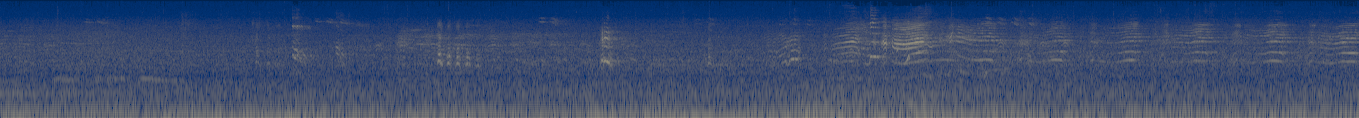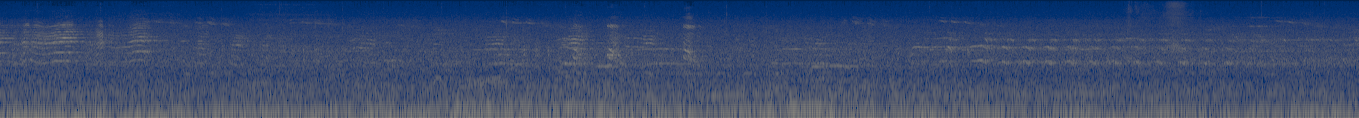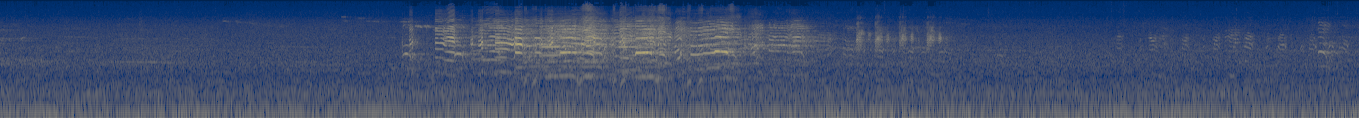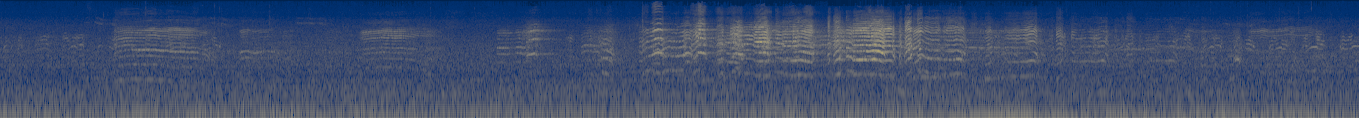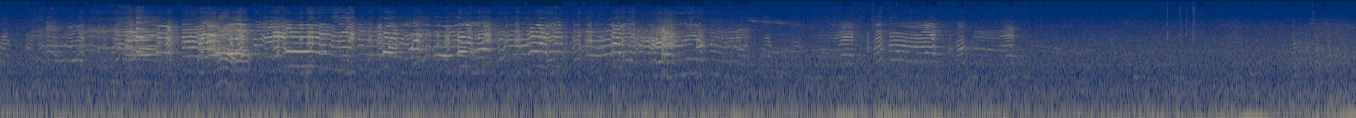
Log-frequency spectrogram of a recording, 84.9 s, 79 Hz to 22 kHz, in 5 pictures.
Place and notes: St Nicholas Cliff, Scarborough, UK - kittiwakes at the grand hotel ...
kittiwakes at the grand hotel ... kittiwake colony on the ledges and window sills at the back of the hotel ... SASS to Zoom H5 ... bird calls from herring gull ... jackdaw ... blue tit ... goldfinch ... background noise ... air conditioning ... traffic ... the scarborough cliff tramway ... voices ... a dog arrived at one point ... 20:12 two birds continue their squabble from a ledge and spiral down through the air ...
Yorkshire and the Humber, England, UK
